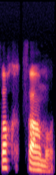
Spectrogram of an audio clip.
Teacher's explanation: আপনি যেখানে ক এর পরে বিসর্গ তারপরে ক, ওখানে খ উচ্চারণ করছেন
